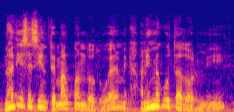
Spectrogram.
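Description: A gentle, brave six-year-old boy near death, speaking softly to comfort his mother, as a preacher gives him voice. The tone is quiet and tender. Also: fairly high pitch, sing-song, normal speed, slight background noise.

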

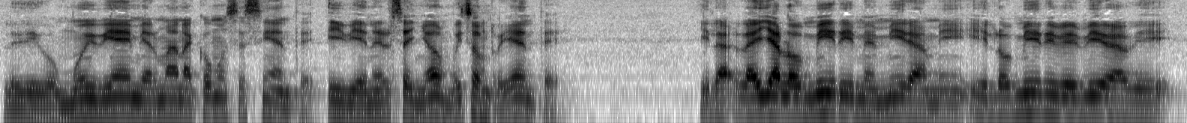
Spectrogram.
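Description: A middle-aged male pastor preaching a sermon, telling a story and acting out the dialogue, swinging from loud to hushed. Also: medium pitch, fairly even intonation, brisk.

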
